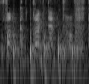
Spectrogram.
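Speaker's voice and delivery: getting angry, frustrated. Struggling with a device that won't work, getting angry. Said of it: "I'm getting angry with it".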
